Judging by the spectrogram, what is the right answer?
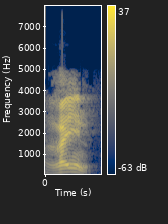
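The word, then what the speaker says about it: غ: அதுக்கடுத்து பாருங்க, கைன். கைன் இது இந்த காங்கத்து இல்லையா, கா கான்னு அந்த மாதிரி உச்சரிப்பு, கைன்.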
